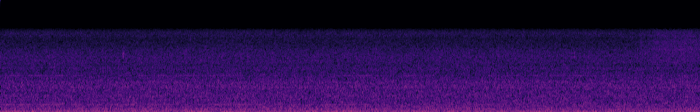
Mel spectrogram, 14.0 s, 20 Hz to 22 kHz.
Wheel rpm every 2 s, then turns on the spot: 0, 0, 0, 0, 0, 0, 0.
none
